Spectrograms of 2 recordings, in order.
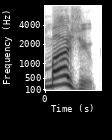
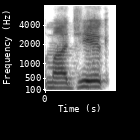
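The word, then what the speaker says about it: Magdziuk: I usually say Majuk, but I'm listening to the show and I hear... My name is Majuk. I've been saying it wrong.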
